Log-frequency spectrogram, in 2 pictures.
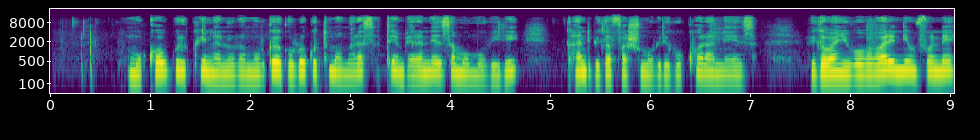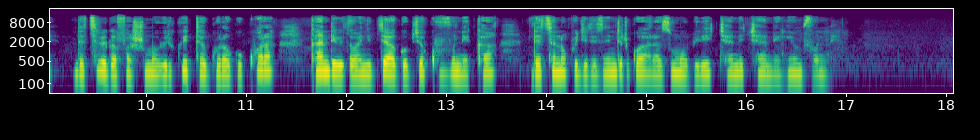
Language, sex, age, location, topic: Kinyarwanda, female, 18-24, Kigali, health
